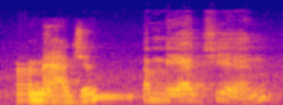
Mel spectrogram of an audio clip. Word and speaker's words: Imajine: Imagine That. Yeah, Imagine That. It's spelled with a J though, so I get confused.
